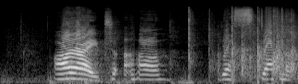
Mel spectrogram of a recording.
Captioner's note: applause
